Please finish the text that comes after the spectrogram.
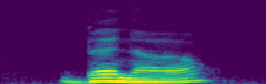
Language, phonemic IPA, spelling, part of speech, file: Arabic, /ba.naː/, بنى, verb, Ar-بنى.ogg
- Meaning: 1. to build, to construct, to raise 2. to construe, to inflect a word grammatically 3. to strengthen, to fatten 4. to assist by benefits 5. to lead a bride in procession to her new home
